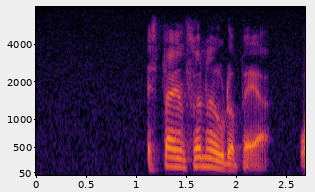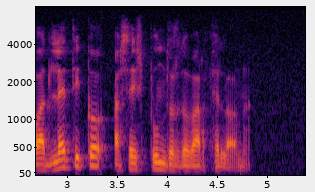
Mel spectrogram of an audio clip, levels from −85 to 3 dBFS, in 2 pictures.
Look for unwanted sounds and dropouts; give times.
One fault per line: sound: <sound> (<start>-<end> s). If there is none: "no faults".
no faults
